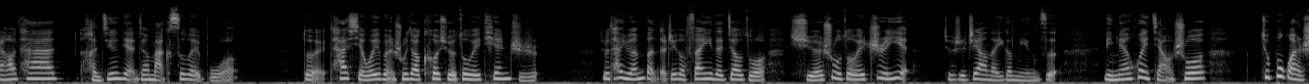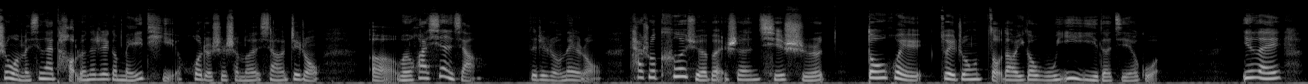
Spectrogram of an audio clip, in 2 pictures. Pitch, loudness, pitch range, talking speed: 230 Hz, -28 LUFS, 195-265 Hz, 265 characters per minute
